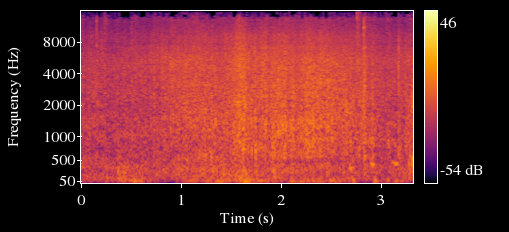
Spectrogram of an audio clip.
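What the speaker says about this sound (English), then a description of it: "It's pouring." Heavy rain pours outdoors at a heat pump installation site, a dense steady hiss that swells slightly partway through and continues without a break.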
